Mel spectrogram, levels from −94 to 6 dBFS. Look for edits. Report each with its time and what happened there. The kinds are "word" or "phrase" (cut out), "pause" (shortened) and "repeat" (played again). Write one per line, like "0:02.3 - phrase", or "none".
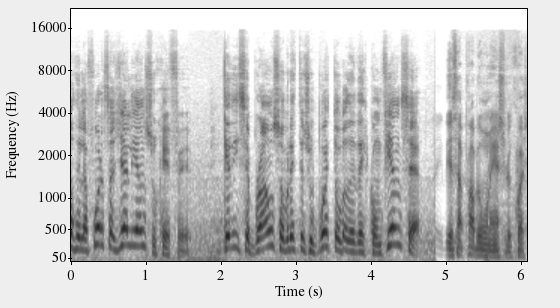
0:01.0 - phrase
0:03.6 - word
